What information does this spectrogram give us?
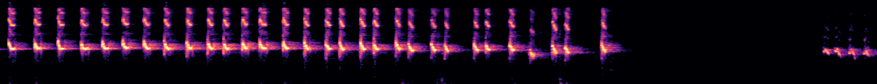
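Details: Female yellow-vented bulbul calling to draw a response from males, uplik tarung type: a steady run of about twenty sharp, evenly repeated chirps lasting six seconds, then silence and a short final burst.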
